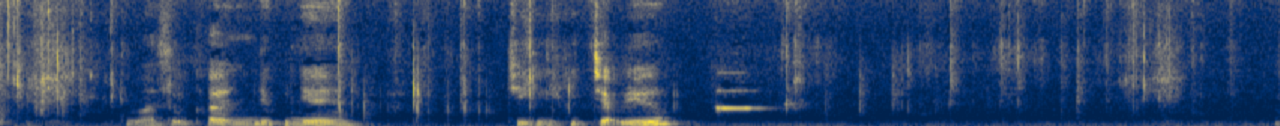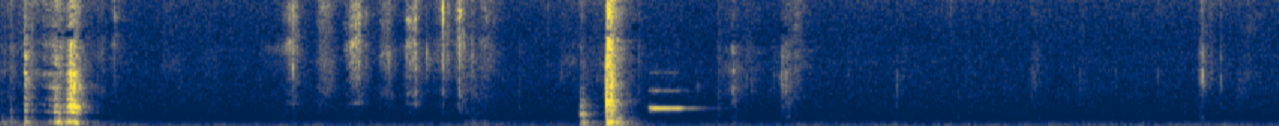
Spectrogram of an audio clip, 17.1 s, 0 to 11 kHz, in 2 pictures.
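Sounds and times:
plastic rustling: 0.0 - 1.0, 2.2 - 4.0, 5.1 - 8.4.

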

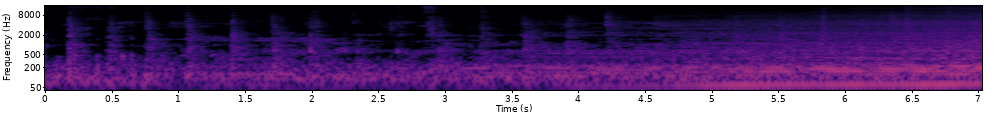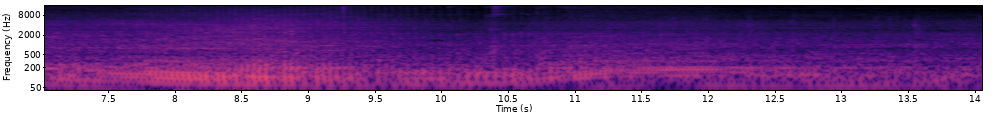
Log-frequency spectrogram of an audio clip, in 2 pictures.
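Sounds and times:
small motorcycle riding past: 3.2 - 14.0.

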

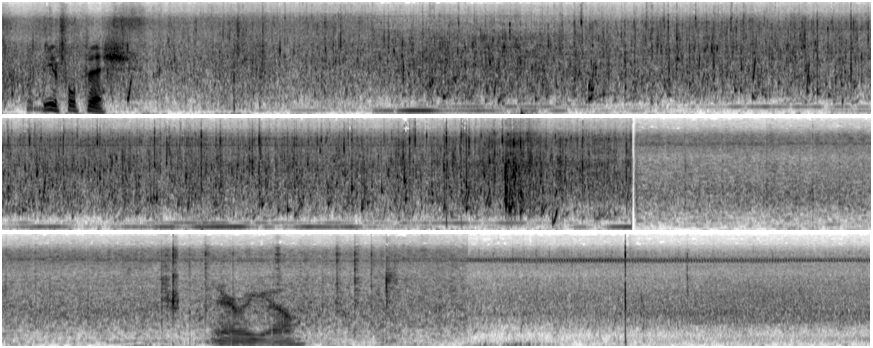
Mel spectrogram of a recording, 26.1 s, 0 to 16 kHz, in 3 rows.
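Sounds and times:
creek water trickling: 0.0 - 25.9.

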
